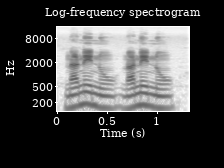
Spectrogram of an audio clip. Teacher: নুন জিহ্বার আগা উপরে তালুতে লাগবে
